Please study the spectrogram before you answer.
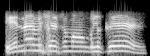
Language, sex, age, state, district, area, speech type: Tamil, female, 30-45, Tamil Nadu, Kallakurichi, rural, conversation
